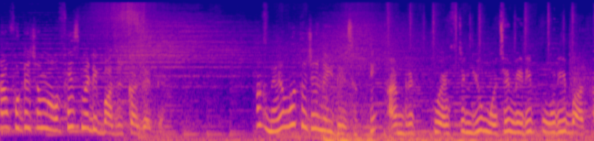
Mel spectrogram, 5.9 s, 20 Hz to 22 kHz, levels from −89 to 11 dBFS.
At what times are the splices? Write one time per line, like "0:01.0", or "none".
0:03.7

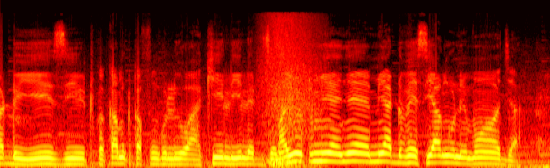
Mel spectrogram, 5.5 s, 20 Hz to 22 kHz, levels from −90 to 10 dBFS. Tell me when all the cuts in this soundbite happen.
0:02.7

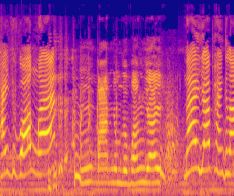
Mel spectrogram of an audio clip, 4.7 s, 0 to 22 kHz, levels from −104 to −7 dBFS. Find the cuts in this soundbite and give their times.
0:03.5

